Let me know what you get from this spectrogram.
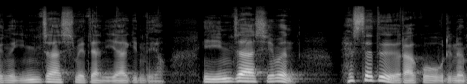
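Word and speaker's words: חסד: 그 성품은 계속해서 오늘 이야기하고 있는 인자하심에 대한 이야기인데요.이 인자하심은 헤세드라고 우리는 발음하는 히브리어 단어를 사용하고 있습니다.이 헤세드는 언약에 기초한 하나님의 신실하고 변환없는 사랑 자체를 이야기하는 것이 헤세드입니다.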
